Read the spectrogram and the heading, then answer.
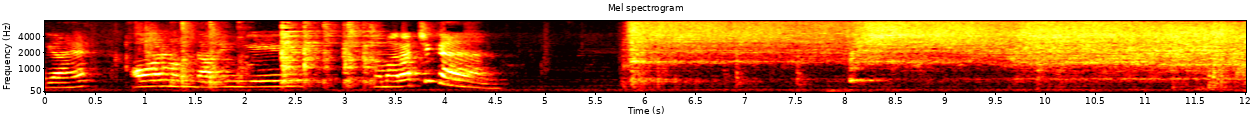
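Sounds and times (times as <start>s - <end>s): chicken sizzling in butter: 5.8s - 12.0s.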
